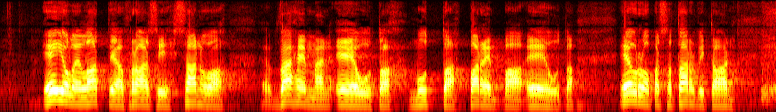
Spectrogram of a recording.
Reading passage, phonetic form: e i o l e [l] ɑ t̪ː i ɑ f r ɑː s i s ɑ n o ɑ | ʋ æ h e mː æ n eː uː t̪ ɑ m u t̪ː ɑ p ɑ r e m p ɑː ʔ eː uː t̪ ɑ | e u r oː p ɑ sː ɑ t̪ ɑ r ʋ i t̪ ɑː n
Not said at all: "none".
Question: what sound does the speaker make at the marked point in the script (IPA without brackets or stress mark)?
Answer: l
